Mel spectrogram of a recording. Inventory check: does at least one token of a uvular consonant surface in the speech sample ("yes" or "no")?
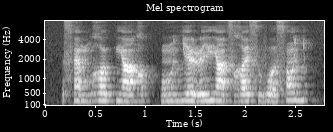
yes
